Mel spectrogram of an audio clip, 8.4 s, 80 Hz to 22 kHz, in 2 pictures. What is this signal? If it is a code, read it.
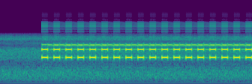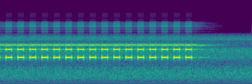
Telephone call progress tone (North American plan), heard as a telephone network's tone, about 1400, 2050, 2450, 2600 Hz, 0.1 s on and 0.1 s off, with hum. Off-hook warning tone.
